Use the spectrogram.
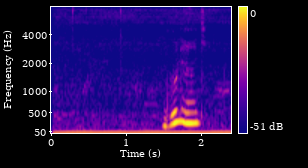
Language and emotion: Russian, neutral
